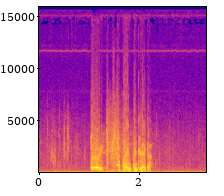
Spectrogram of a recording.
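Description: A man speaks loudly and forcefully.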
